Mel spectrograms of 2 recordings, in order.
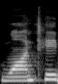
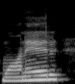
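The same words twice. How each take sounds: First: The middle consonant is a clear T sound. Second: The middle consonant sounds like a D. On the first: "you might not say like wanted" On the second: "T's become D's, ... you might say like wanted"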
